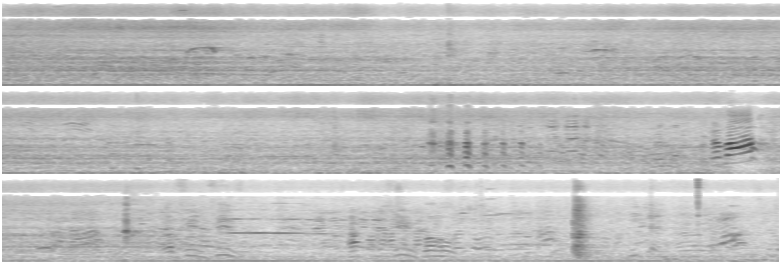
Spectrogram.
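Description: Young riders chatter and call out nearby.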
